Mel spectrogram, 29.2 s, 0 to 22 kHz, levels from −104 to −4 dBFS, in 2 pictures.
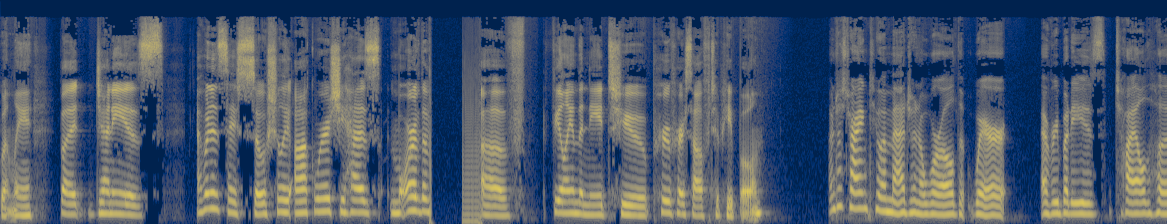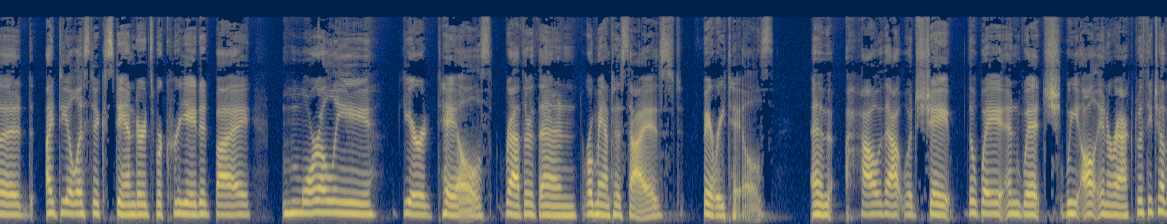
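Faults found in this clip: Cable pulled and plugged in, 5.36 to 6.01 s, right after "has more of the": pop, then about 0.59 s near-silent dropout, then a 0.21 s burst of 60 Hz mains buzz while only the plug tip made contact, then a second pop before "of feeling the need". Likely a loose or knocked input cable or connector on a live line.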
